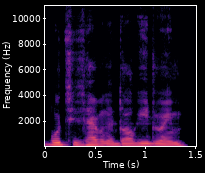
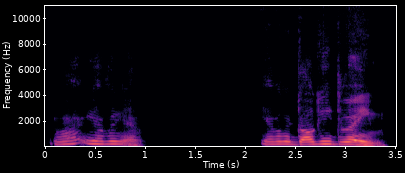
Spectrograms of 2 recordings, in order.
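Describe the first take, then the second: First: Said in the usual way. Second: High sing-song pet voice; talking to a dog. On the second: Real, not acted. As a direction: coo at the dog, pitched up.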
